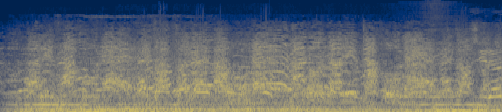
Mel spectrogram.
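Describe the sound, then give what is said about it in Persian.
A large crowd of retirees of Iran's telecommunications company chants and shouts together at a protest gathering, loud and continuous, with rhythmic surges of many voices and a dense babble underneath throughout. “با وجود ادامه دار بودن تجمعات اعتراضی بازنشستگان شرکت مخابرات که به طور همزمان در شهرهای مختلف هر هفته در ماه‌های اخیر برگزار شده، شرکت مخابرات اما همچنان پاسخگو نیست و وعده‌های خود را عملی نمی‌کند.”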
